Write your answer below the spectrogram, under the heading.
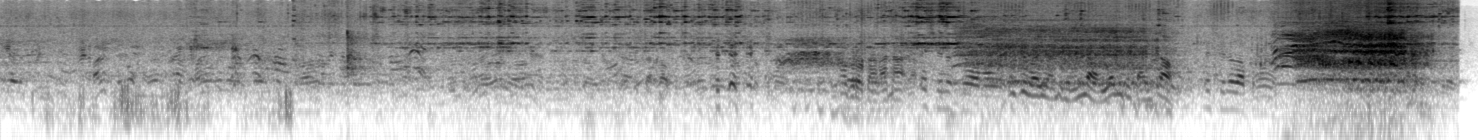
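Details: Purebred horse in spring, with people talking and faint hoof clops at first, then several wavering, shaky whinnies building in loudness over the last seconds, the final one loudest before an abrupt stop.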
